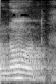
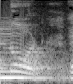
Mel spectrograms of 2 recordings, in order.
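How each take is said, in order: First: नॉट with an open "aw"; short open O. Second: नोट with a closed "oh", drawn out; long O sound. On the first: Teacher recalling the earlier word, नॉट with open "aw". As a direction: say नॉट as "nawt". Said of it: "वो वाला कौन सा था". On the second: Teacher contrasting two words, नोट with long "oh". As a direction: say नोट as a slow "note". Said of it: "ये है नोट". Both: Shown as a demonstration.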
